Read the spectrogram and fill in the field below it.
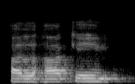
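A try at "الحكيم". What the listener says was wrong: హ కు దీర్ఘం లేదు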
